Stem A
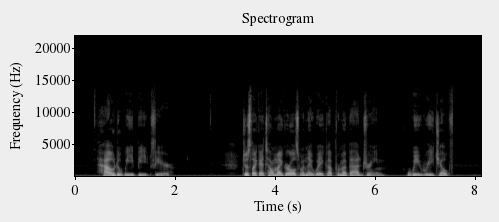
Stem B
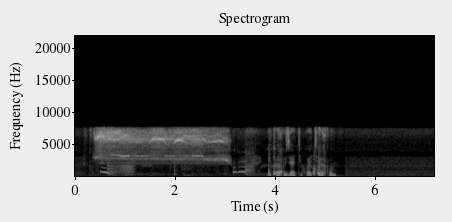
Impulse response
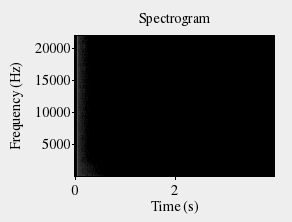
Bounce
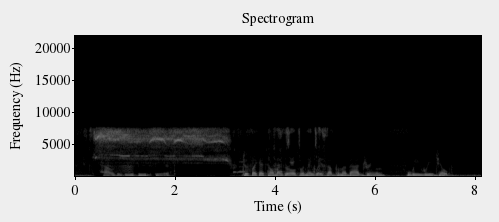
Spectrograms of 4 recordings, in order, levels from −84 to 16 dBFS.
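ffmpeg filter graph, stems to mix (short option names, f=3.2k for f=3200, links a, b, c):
-filter_complex "[0:a]lowpass=1.1k,bandreject=f=60:t=h:w=6,bandreject=f=120:t=h:w=6,bandreject=f=180:t=h:w=6,bandreject=f=240:t=h:w=6,acompressor=threshold=-30dB:ratio=6,volume=-3dB[a];[1:a]highpass=f=460:w=0.5412,highpass=f=460:w=1.3066,volume=-14dB,asplit=2[b][c];[c]apad=whole_len=358397[d];[a][d]sidechaincompress=threshold=-49dB:ratio=8:attack=16:release=270[e];[e][b]amix=inputs=2:normalize=0,acompressor=threshold=-56dB:ratio=1.5"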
